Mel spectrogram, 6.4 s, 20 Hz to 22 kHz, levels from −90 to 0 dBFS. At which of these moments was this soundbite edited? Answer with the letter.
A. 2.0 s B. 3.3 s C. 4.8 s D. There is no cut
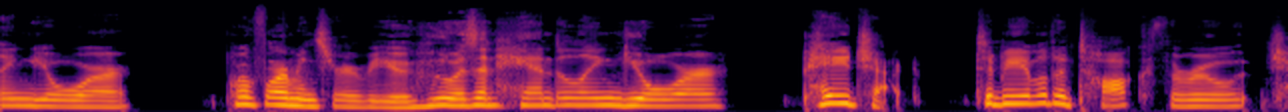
D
